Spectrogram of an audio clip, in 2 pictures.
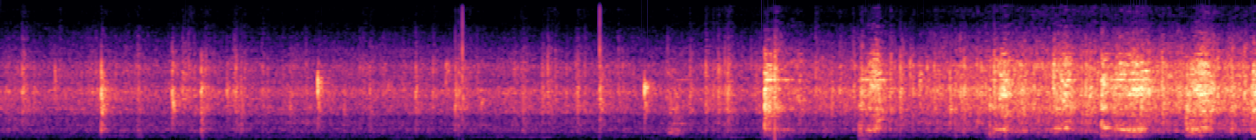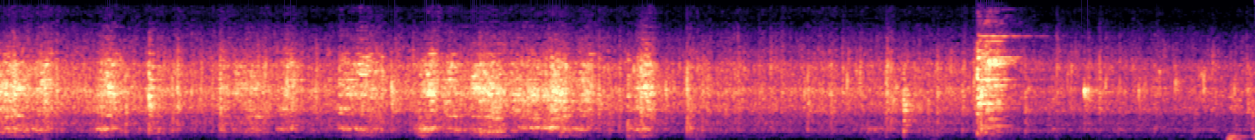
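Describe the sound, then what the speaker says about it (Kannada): Onions and green chillies fry in a pan for a soya chicken dish, giving a steady, close sizzle with scattered clinks and scrapes from stirring that swell in the middle. "ಈರುಳ್ಳಿ ಸ್ವಲ್ಪ ಕೆಂಪಗೆ ಬರೋ ಹಂಗೆ ಹುರಿಬೇಕು. ಈಗ ಹಸಿಮೆಣಸಿನ್ಕಾಯಿ ಹಾಕ್ತಾ ಇದ್ದೀನಿ"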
